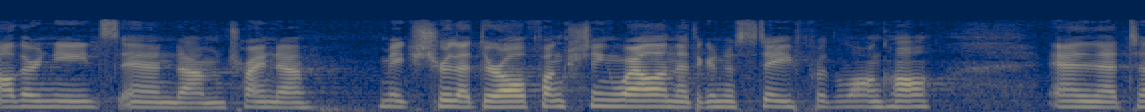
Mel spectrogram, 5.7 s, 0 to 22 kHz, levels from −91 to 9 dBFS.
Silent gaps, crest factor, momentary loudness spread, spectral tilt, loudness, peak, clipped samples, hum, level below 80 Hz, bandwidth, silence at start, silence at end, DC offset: none; 22 dB; 11 LU; -3 dB/octave; -31 LUFS; -10 dBFS; under 0.1%; none; -70 dBFS; 10.5 kHz; 0 s; 0 s; under 0.1%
